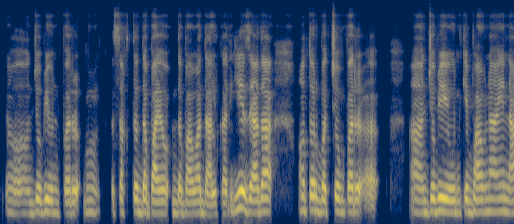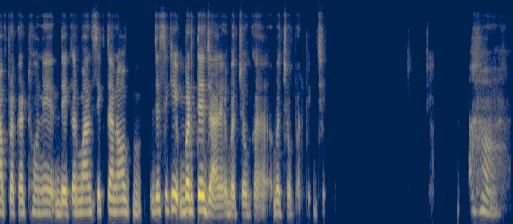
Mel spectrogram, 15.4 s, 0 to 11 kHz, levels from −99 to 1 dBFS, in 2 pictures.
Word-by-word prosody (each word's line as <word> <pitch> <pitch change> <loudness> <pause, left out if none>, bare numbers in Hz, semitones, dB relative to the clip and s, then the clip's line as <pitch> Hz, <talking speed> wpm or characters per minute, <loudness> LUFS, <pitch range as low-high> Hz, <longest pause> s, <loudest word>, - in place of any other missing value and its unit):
अ, 165 -1 -7
जो 180 +2 -1
भी 185 +2 +3
उन 175 -2 -2
पर 165 +1 +1
उह, 180 -2 -6 0.2
सख़्त 190 0 -7
दबायो 175 -2 +1
दबावा 170 -1 -1
डालकर 155 +2 -2
ये 250 0 +10
ज़्यादा 190 0 +3 0.4
अ, 205 - -3
तर 205 -1 +4
बच्चों 185 +1 -1
पर 185 0 +2
अ - - -1 0.5
अ, 180 -1 -4
जो 175 +2 0
भी 195 0 +7
उनकी 175 0 0
भावनाएँ 185 +1 -2
ना 180 -1 0
प्रकट 175 0 -4
होने 170 -1 -6 0.2
देकर 170 +1 0
मानसिक 185 +4 -3
तनाव 185 -2 -1
उ, 155 - -11 0.2
जैसे 200 +2 -2
कि 220 0 +4
बढ़ते 210 +3 +8
जा 180 -8 0
रहे 140 - -4
हैं - - -5
बच्चों 140 +2 -5
का - - -7 0.2
बच्चों - - -6
पर - - -22
भी। 415 - -23
जी। 435 - -18 2.2
हाँ। - - -13
180 Hz, 165 wpm, -20 LUFS, 170-190 Hz, 2.2 s, ये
